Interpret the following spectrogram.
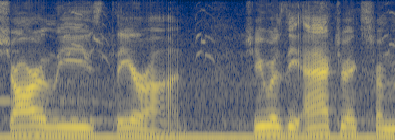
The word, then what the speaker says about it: Charlize Theron: the trigger says Joe her name is pronounced Charlize Theron she was the actress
